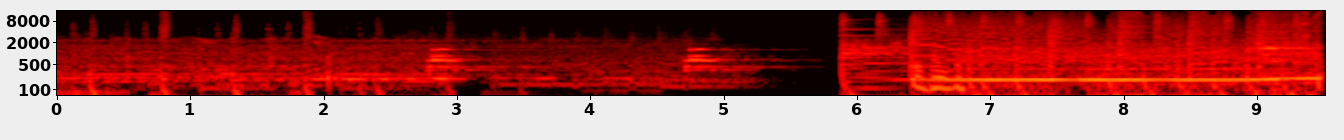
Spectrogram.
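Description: Race cars in Gran Turismo 7 driven as Japanese front-engine, front-wheel-drive sports cars: engines rumble and whine, then after a brief drop the roar surges loud and steady with tire noise, close up.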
